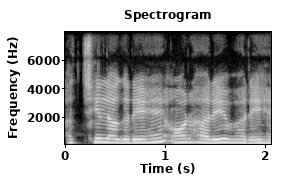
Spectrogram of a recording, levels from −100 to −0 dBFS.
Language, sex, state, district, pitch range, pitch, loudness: Hindi, female, Uttar Pradesh, Hamirpur, 215-235 Hz, 225 Hz, -13 LUFS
